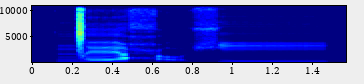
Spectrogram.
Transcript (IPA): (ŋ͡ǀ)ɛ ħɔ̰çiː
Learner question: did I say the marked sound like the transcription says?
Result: yes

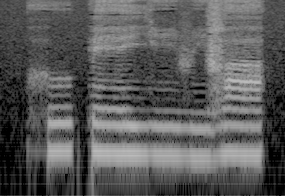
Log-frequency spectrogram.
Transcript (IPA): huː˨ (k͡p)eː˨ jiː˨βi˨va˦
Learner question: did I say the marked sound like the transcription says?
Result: yes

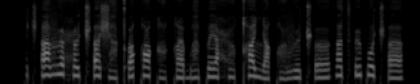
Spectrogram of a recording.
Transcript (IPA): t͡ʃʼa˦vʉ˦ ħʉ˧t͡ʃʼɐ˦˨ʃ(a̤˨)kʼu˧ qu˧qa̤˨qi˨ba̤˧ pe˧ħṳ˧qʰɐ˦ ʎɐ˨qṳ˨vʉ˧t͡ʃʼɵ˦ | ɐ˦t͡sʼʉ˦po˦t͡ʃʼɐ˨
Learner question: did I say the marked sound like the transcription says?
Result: yes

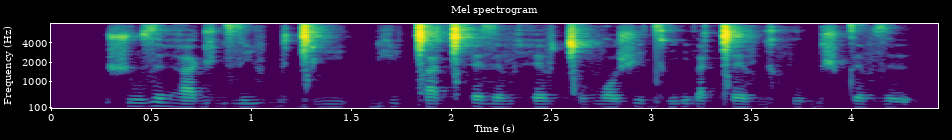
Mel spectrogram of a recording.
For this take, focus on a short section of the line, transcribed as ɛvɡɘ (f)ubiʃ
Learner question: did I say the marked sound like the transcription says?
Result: yes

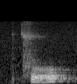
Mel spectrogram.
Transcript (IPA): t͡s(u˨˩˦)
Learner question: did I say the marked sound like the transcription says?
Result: yes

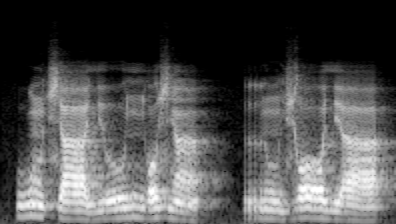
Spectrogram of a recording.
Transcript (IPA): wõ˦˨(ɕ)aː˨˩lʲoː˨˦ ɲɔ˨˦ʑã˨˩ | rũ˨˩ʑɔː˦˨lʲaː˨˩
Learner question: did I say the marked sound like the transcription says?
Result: yes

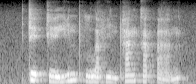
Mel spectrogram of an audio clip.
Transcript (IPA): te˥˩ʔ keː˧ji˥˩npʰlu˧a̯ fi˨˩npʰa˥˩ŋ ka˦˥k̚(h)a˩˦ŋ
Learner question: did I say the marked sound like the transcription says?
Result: no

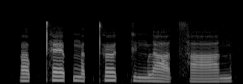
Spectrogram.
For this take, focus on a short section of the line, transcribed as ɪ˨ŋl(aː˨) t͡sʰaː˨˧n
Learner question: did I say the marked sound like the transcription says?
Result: no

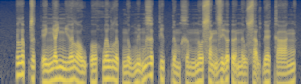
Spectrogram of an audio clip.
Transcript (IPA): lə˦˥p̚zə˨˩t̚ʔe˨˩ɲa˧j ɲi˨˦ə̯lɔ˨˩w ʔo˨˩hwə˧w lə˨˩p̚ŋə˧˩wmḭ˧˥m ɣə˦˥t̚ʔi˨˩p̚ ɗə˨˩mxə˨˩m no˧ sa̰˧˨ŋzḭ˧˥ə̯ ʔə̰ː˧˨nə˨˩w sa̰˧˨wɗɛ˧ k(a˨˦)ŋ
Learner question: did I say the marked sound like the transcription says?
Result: yes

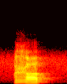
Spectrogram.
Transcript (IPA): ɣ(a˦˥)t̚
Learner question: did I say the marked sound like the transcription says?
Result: yes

